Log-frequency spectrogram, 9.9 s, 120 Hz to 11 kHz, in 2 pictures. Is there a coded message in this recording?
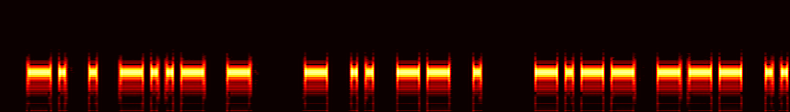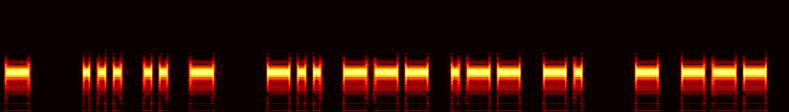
Yes: Morse code from 0.2 to 9.7 s, heard as a keyed tone, about 25 wpm, 600 Hz. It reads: NEXT TIME YOU SIT DOWN TO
